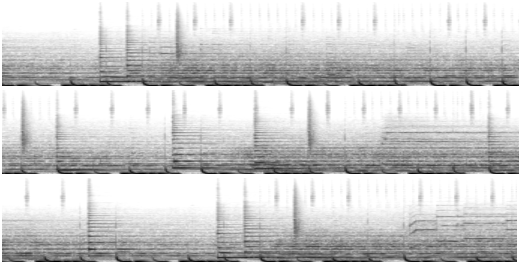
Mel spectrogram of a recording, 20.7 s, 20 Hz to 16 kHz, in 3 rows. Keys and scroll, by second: 1.9 3, 2.7 ], 3.2 ], 4.3 4, 4.7 3, 5.2 ], 6.2 4, 8.5-13.3 typing, 14.8 4, 15.4 3, 15.9 ], 17.0 4, 18.5-20.6 typing.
